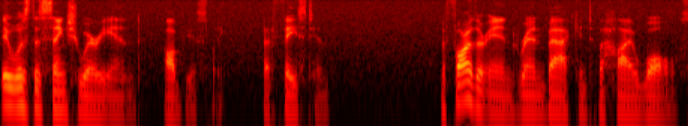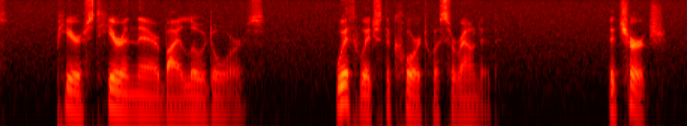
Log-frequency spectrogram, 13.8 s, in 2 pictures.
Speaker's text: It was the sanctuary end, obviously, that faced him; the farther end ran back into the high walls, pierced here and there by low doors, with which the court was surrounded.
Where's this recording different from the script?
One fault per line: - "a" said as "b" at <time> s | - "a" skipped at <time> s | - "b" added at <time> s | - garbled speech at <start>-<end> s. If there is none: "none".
- "The church" added at 12.9 s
